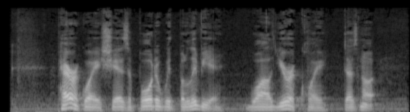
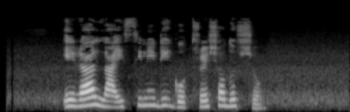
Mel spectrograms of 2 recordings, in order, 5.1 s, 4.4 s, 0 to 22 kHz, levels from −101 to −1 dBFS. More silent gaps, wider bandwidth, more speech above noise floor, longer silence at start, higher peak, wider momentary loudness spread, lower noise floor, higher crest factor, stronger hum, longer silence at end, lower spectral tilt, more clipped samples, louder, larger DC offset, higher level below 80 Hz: neither; first, 16 kHz vs 11.5 kHz; second, 22 dB vs 32 dB; second, 0.15 s vs 0.8 s; second, -14 dBFS vs -10 dBFS; second, 13 LU vs 16 LU; second, -53 dBFS vs -61 dBFS; about the same, 18 dB vs 20 dB; neither; second, 0.35 s vs 1.1 s; first, -6 dB/octave vs -4.5 dB/octave; neither; about the same, -31 LUFS vs -29 LUFS; neither; first, -60 dBFS vs -86 dBFS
